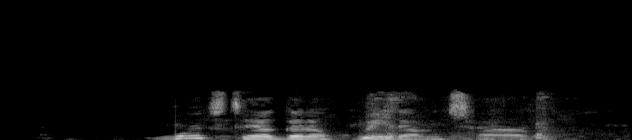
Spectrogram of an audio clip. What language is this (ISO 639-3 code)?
lug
